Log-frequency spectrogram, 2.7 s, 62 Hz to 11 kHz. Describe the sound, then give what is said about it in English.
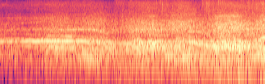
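Crowd cheering at a 2024 New Hampshire campaign rally in Exeter, a dense, continuous roar of many voices that holds steady and swells slightly toward the end. “What a crowd this is.”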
